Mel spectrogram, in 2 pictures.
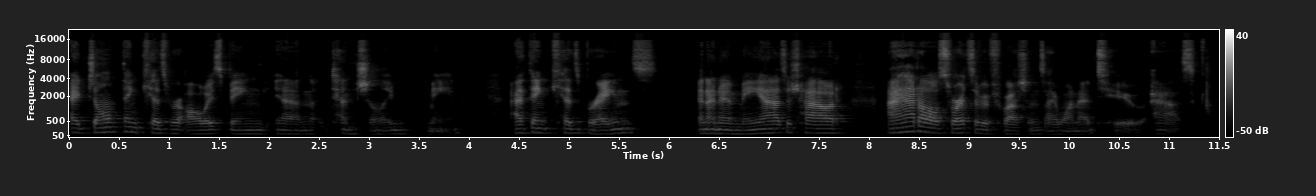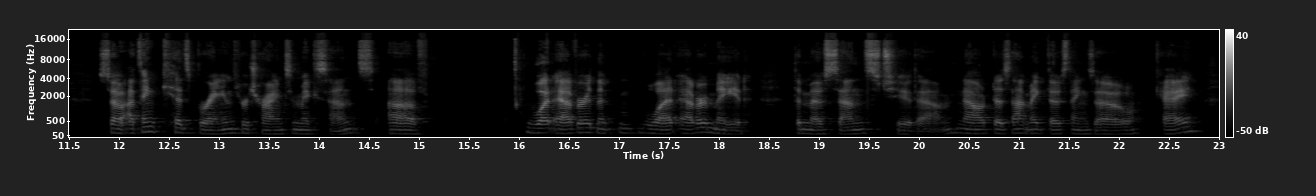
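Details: Adult man with lifelong childhood apraxia of speech, a neurological motor speech disorder affecting motor planning, rate and fluency: childhood apraxia of speech.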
